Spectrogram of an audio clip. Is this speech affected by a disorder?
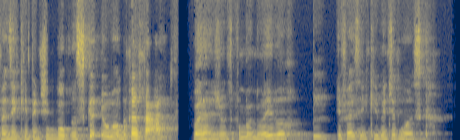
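Yes: Down syndrome; genetic condition, trisomy 21.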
